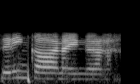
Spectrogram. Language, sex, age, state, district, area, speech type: Tamil, female, 45-60, Tamil Nadu, Pudukkottai, rural, conversation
